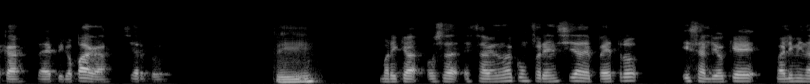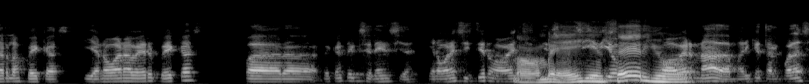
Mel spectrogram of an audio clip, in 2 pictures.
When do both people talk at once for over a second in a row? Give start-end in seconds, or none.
13.2-15.1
